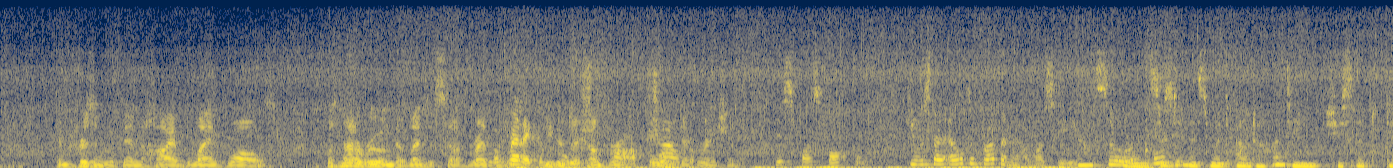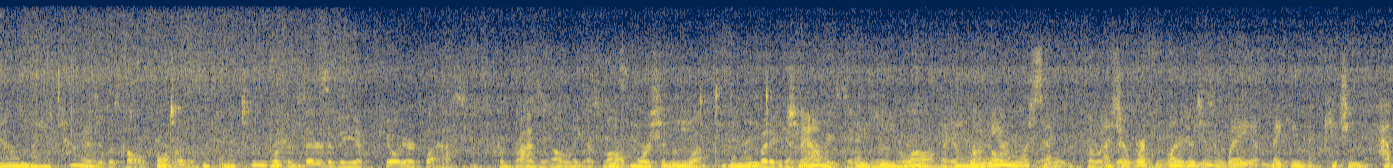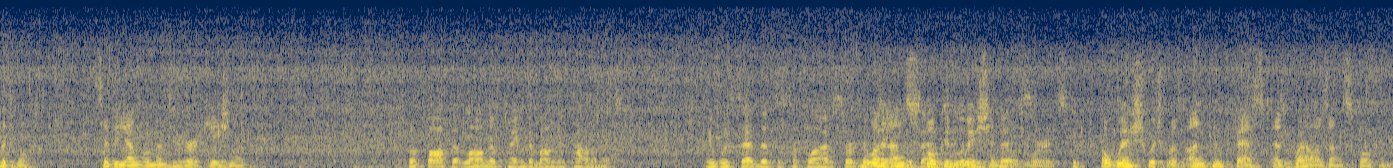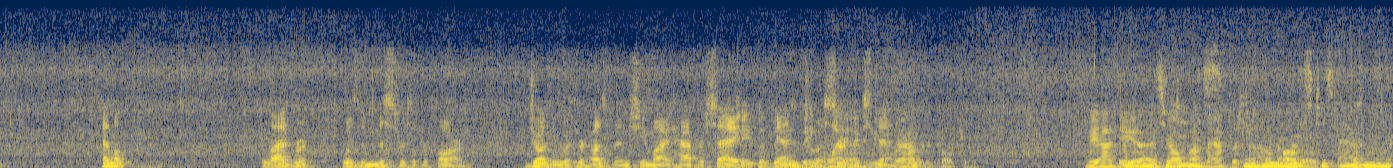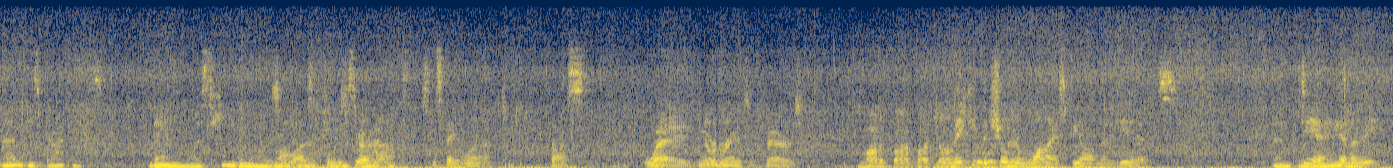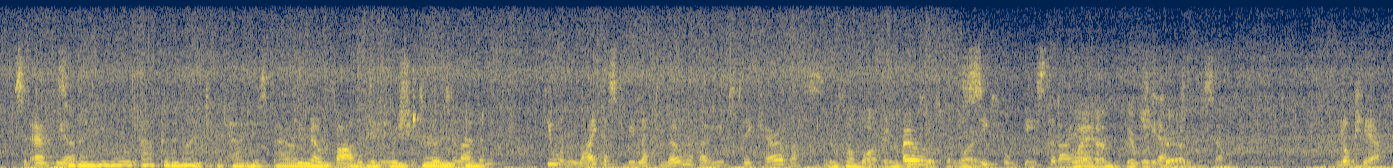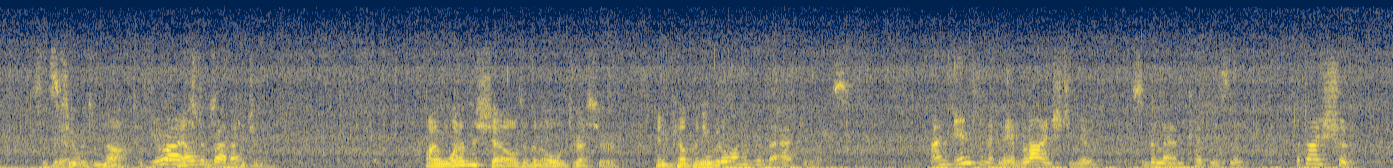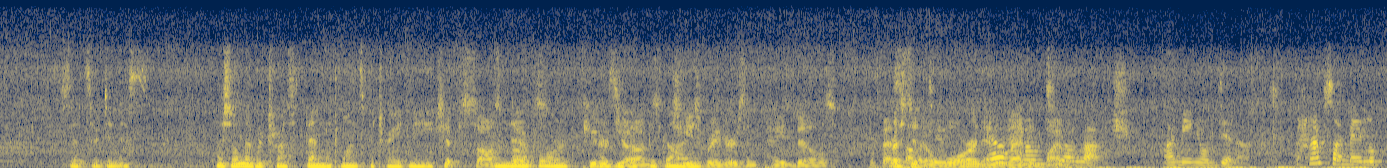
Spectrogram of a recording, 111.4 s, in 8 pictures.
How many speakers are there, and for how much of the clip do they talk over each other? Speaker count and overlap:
four, about 33%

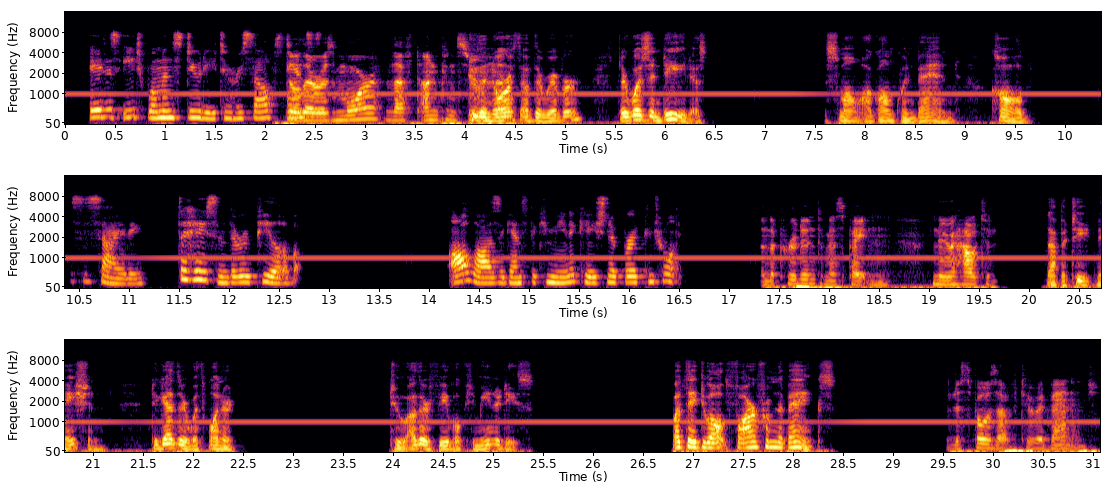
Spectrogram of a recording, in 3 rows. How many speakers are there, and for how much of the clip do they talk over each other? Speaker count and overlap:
three, about 3%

